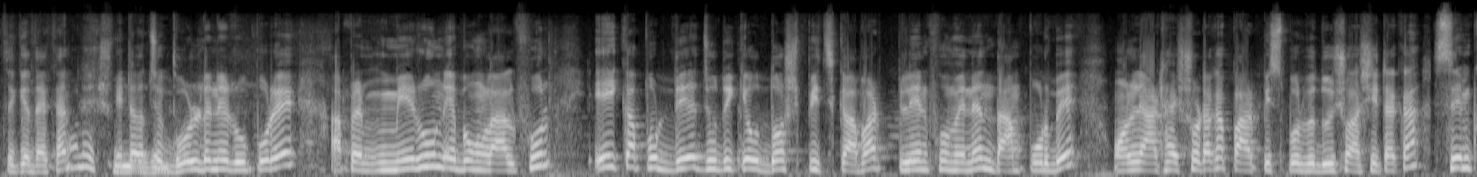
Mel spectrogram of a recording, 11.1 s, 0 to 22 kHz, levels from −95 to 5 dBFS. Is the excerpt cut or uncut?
uncut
